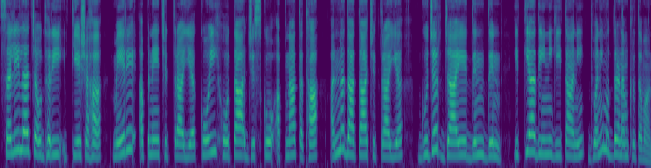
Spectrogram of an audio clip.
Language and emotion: Sanskrit, neutral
